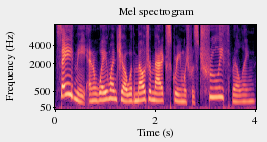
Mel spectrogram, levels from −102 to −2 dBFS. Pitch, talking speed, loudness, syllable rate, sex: 230 Hz, 210 wpm, -20 LUFS, 5.4 syllables/s, female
